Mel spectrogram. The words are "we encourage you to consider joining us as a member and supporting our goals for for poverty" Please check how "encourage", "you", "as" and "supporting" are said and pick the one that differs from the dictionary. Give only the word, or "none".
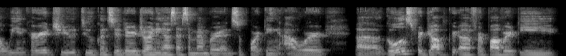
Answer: as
